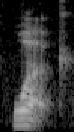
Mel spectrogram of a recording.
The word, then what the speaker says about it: work: Or you may neutralize that sound within the word and end up with something a lot closer to a British pronunciation, sounding like work, work.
